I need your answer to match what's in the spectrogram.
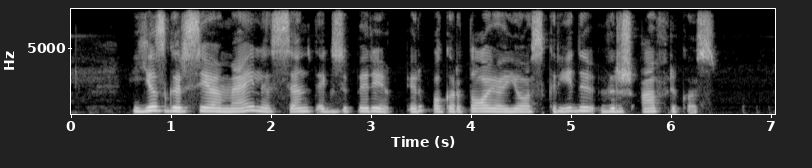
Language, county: Lithuanian, Vilnius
